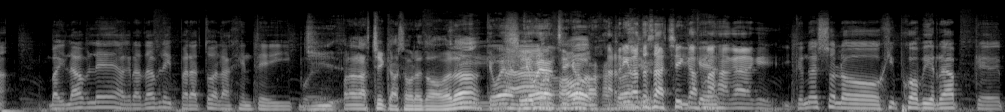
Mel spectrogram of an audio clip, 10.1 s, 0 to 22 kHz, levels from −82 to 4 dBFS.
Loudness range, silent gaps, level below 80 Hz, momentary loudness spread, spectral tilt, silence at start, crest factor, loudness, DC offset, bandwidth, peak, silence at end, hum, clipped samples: 11 LU; none; -46 dBFS; 15 LU; -4.5 dB/octave; 0 s; 20 dB; -22 LUFS; under 0.1%; 15 kHz; -4 dBFS; 0 s; none; under 0.1%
